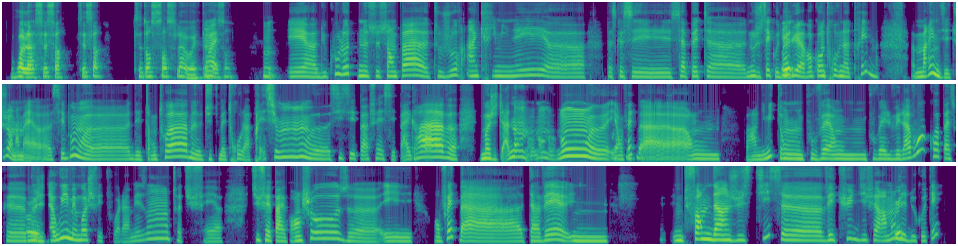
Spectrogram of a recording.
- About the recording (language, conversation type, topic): French, podcast, Comment répartis-tu les tâches ménagères chez toi ?
- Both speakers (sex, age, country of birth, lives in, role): female, 40-44, France, France, guest; female, 55-59, France, France, host
- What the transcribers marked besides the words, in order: tapping; stressed: "pression"; chuckle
